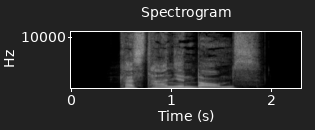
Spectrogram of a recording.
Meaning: genitive of Kastanienbaum
- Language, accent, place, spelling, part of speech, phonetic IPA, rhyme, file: German, Germany, Berlin, Kastanienbaums, noun, [kasˈtaːni̯ənˌbaʊ̯ms], -aːni̯ənbaʊ̯ms, De-Kastanienbaums.ogg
